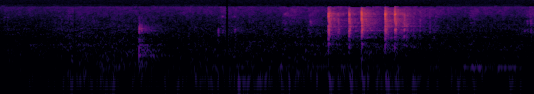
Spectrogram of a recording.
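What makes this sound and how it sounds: A utility knife blade scrapes thick white plaster shavings off a small solid gypsum block speckled with green paint, held in the hand. About five short, dry, bright scraping strokes stand out, clustered mostly in the second half over a faint low background hiss. Each stroke stops almost at once with no ring.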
